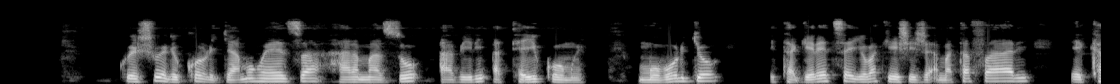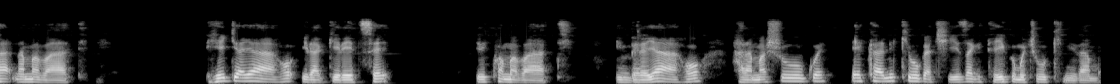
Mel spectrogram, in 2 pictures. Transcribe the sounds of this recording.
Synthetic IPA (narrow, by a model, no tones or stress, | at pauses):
kwiːʃuːɾeɾukʰoɾoɾɟaːmuhwe̞ːzahaɾamazu | aβiɾiʔatʰejiɡumŋe̞ | muβuɾɟo̞ | itʰaɡe̞ɾe̞t͡se̞juːβakʰiʃid͡ʒe̞̰ʔa̰matafaːɾi | ekʰanamaβaːtʰi̥ | iɦiɟajaːɦo̞ʔiɾaɡe̞ɾe̞t͡se̞ | iɾikwamaβaːtʰi̥ | imbe̞ɾe̞jaːɦo̞ | haɾamaʃuːɡwe̞ | ekanikʰiβuɡat͡ʃiːzaɡitʰejiɡumŋet͡ʃuɡukʰiniɾamo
